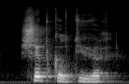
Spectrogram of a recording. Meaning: subculture
- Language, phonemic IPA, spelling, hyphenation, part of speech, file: Dutch, /ˈsʏp.kʏlˌtyːr/, subcultuur, sub‧cul‧tuur, noun, Nl-subcultuur.ogg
